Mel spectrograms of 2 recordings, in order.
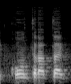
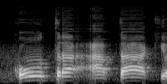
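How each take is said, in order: First: Said in the usual way. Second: "contra-ataque" very slow, contra apart from ataque; split at hyphen. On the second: Shown as a demonstration. Teacher showing the double A, "contra-ataque" slowly in two pieces. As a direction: stretch "contra-ataque" so both A sounds are heard.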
